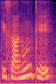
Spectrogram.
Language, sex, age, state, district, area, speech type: Sindhi, female, 45-60, Maharashtra, Mumbai Suburban, urban, spontaneous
